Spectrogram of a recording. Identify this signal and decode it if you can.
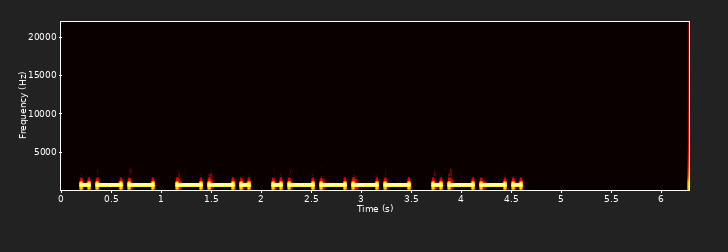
Morse code, heard as a keyed tone, about 15 wpm, 700 Hz. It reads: WG1P
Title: USA Call Signs - 4 Characters - Repeated 2x - 15wpm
